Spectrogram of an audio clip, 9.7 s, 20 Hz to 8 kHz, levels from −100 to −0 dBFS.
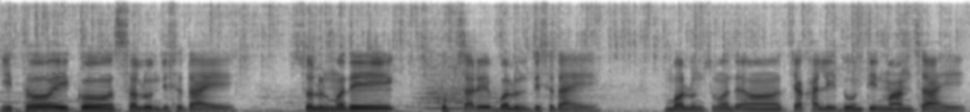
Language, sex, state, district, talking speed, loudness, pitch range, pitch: Marathi, male, Maharashtra, Washim, 115 wpm, -16 LUFS, 130-145 Hz, 135 Hz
